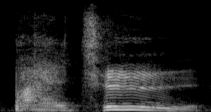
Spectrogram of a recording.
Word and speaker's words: 白痴: The first character is 白. It has a second tone made up of the initial 不 and final I. Put them together, pronounced 不爱, 白, 不爱, 白, 不爱, 白. The second character is 吃. It has the first tone. It's a ready-made syllable, pronounced 吃, 吃, 吃.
